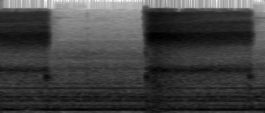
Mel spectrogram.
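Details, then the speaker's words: MIG welder shielding gas regulator turned up well above the needed flow; each trigger pull gives a loud, sharp rush of gas about a second long, far too strong — excessive shielding gas flow. "so you're using twice as much gas as you need you don't want that and you can hear right away when you hit the trigger"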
